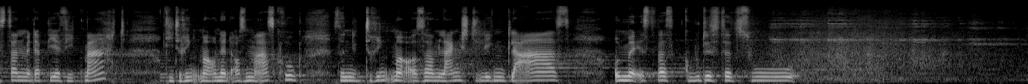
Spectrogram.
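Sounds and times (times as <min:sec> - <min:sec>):
speech: 0:00.0 - 0:08.5
brewery bottle filling line running: 0:07.6 - 0:10.2.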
